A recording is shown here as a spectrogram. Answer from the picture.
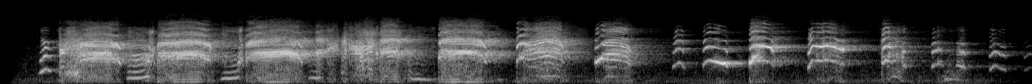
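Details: Chimpanzee. A chimpanzee gives a series of loud, raspy screams, each rising then falling in pitch. Toward the end the shrieks turn shorter, thinner and more wavering, like piercing squeals.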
